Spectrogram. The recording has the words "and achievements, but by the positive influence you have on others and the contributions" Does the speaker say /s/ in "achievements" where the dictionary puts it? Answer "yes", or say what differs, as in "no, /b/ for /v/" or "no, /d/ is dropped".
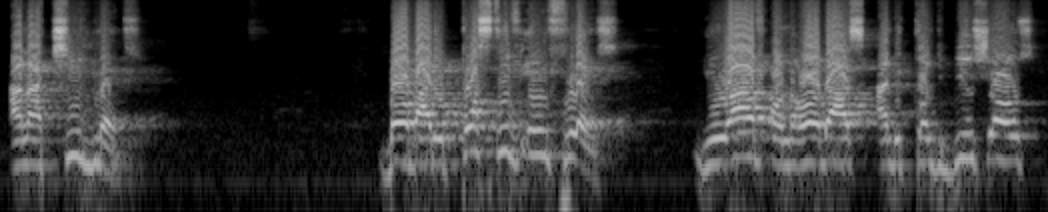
no, /s/ is dropped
